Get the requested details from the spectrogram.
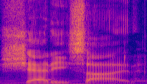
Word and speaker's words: Shadyside: It's pronounced Shadyside. – I'm not sure that's right. It's spelled shady.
